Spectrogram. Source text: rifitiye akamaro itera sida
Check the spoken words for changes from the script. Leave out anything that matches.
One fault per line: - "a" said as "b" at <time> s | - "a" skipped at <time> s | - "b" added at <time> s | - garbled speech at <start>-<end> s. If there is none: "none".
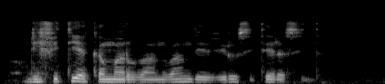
- "abantu banduye virusi" added at 1.4 s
